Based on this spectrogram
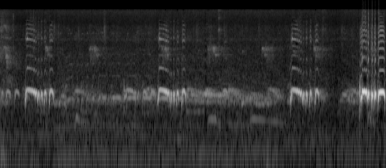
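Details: Local zebra dove with a powerful voice calling rivals: brief trilled cooing phrases spaced a couple of seconds apart, the final burst louder and more emphatic, over a faint hum.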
